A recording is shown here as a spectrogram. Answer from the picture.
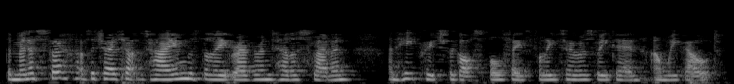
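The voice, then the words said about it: Liverpool English accent. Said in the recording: “As you can probably tell from my accent, I'm not originally from this part of the world, and I come from a small city called Liverpool.”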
